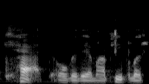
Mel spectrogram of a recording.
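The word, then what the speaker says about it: khat: i want everybody to the drug k-h-a-t all right or something pronounced cat it's a drug over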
